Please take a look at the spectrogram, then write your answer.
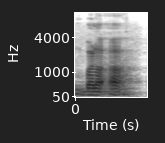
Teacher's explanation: विवत कौन सा है बड़ा आ अर्ध विवृत हाफ ओपन आधा खुला हुआ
